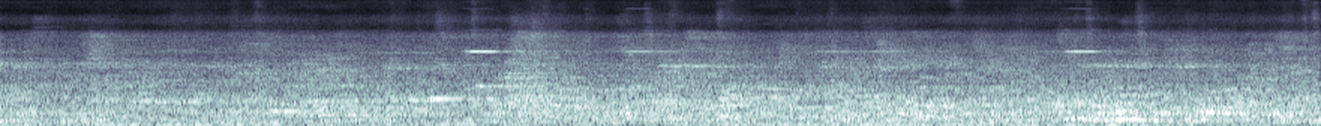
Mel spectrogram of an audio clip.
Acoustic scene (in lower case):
subway station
